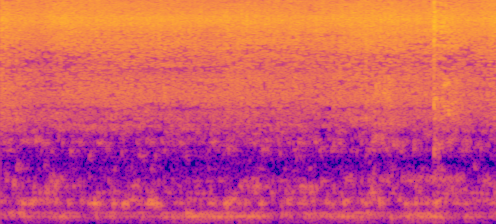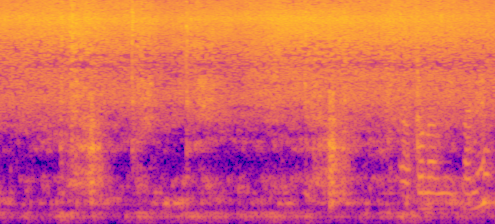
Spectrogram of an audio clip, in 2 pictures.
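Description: Vegetables for sukto sizzle in a pan, with a constant close frying hiss broken by several sharper clinks and scrapes of stirring; a faint voice occasionally sits underneath.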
